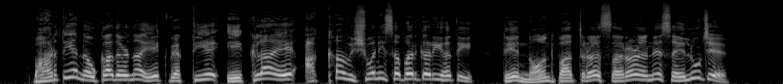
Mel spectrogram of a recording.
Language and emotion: Gujarati, surprised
